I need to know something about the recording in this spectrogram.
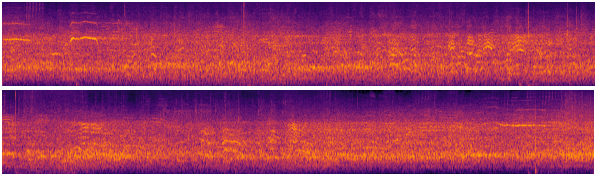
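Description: A large stadium crowd cheers and chants throughout.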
